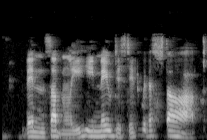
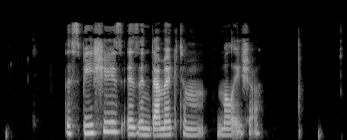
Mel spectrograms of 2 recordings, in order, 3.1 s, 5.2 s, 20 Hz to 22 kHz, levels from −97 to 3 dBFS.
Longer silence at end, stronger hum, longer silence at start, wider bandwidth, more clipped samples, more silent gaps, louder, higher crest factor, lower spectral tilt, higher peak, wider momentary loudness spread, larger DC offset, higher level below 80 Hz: second, 0 s vs 0.4 s; neither; second, 0.4 s vs 0.95 s; second, 8.4 kHz vs 12 kHz; neither; neither; first, -22 LUFS vs -26 LUFS; about the same, 22 dB vs 26 dB; about the same, -3 dB/octave vs -2.5 dB/octave; about the same, -2 dBFS vs -4 dBFS; second, 9 LU vs 15 LU; neither; first, -66 dBFS vs -76 dBFS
